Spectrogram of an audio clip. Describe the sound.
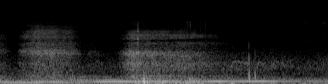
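Soft breathing: slow, gentle breaths that are faint and steady, with no talking over them.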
